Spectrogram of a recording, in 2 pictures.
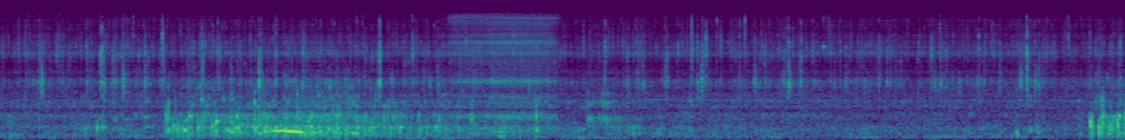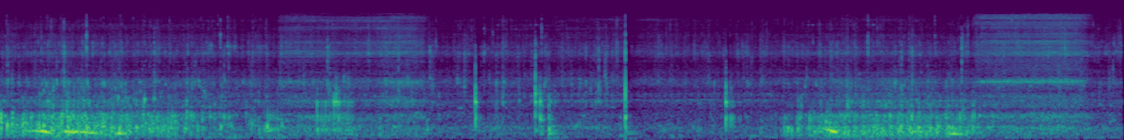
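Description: Scuba diver breathing through a regulator underwater: three bubbling exhalations about eight seconds apart, each followed by a short hiss of inhalation, with faint scattered clicks in between.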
